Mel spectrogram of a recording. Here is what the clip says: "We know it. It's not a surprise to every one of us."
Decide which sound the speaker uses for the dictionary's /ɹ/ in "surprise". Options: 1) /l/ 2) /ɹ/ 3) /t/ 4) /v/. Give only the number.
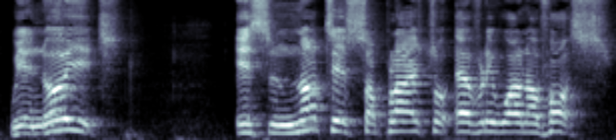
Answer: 1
